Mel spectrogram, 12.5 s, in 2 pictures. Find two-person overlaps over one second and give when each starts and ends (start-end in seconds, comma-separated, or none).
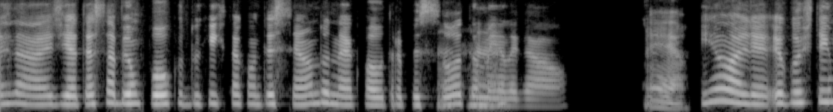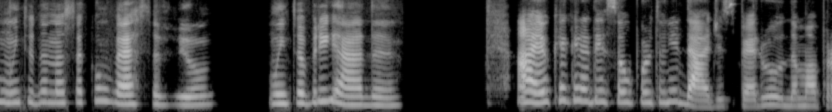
none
